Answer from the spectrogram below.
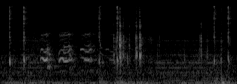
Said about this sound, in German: Ich berühre die ganze Zeit die Tastatur. Hilfe. Ich muss aber mal meine Hand wegnehmen.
